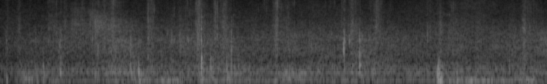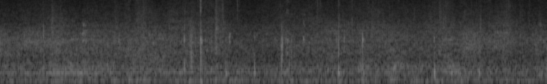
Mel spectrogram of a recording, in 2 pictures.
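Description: Faint rustling and shuffling with scattered light clicks and knocks as communion cups, plates and cloths are handled and cleared from the altar, with a sharper knock about two seconds in.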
